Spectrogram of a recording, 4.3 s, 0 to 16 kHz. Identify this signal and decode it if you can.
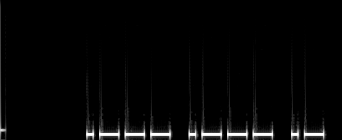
Morse code, heard as a keyed tone, about 15 wpm, 700 Hz. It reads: JJA
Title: USA Call Sign Postfixes - 3 Letters 15wpm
